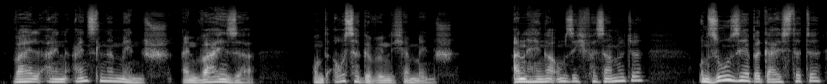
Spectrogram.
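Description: Male narrator, children's educational audiobook. Husky grain, measured storytelling, close dry studio sound. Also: fairly low pitch, a little mellow, dry recording. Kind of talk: scripted explanatory narration for children.

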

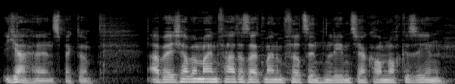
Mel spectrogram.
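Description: A man playing a polite, composed, estranged son of a dead man in a radio play, speaking in a measured way. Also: on the low side, fairly even intonation, natural voice. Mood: composed, sober. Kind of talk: German radio play acting, dramatic dialogue.

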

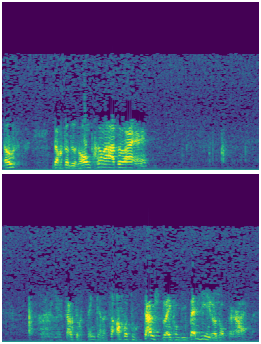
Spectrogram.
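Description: A man's voice: fairly high pitch, normal speed, long pauses, fairly bright tone, close to an everyday voice. Casting: male actor for broke young brother, dry and grumbling, natural radio drama delivery, dulled sound with heavy noise. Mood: sardonic, grumbling. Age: young adult. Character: broke, grumbling working-class young man, sardonic brother. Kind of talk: naturalistic radio play acting in Dutch. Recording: noisy, muffled old radio drama recording.

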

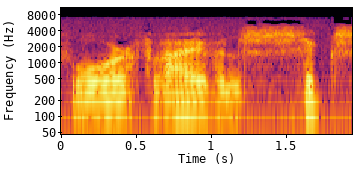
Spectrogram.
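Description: A man reading an audiobook, voicing an awed harbor watchman who speaks in a hush. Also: fairly low pitch, level tone, takes it slowly, no echo, pitched below the performer's own voice. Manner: hushed, counting. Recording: dull lo-fi dry recording.

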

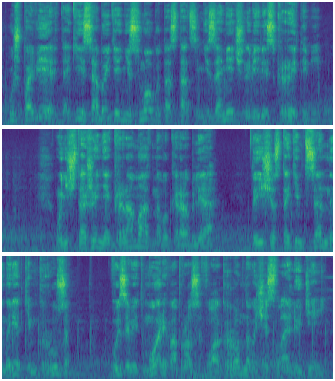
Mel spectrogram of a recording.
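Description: A man's voice: mid-range voice, animated, a little fast, noisy background, lightly acted. A man playing a skeptical, wary space traveler in an audio drama, dryly sardonic and questioning, with music behind him. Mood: skeptical, insistent.

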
